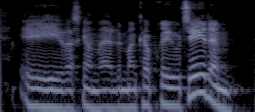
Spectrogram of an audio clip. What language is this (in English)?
Danish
